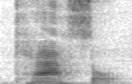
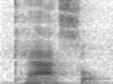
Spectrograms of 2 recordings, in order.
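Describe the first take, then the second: No difference in how they are said.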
